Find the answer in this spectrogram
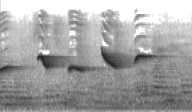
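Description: Green-winged saltator: a run of five clear, slurred whistles about half a second apart, some swooping up and falling back, over a faint low hum.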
